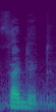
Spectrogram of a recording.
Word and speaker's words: SDHT: time to say SDHT, you call it as SEDIT. This is pronounced as, that is pronounced as okay, SDHT pronounced as said it.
